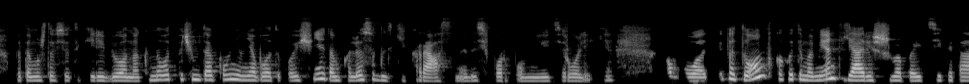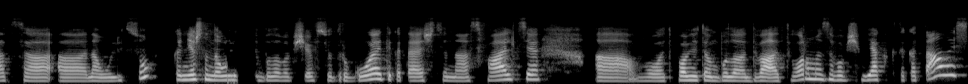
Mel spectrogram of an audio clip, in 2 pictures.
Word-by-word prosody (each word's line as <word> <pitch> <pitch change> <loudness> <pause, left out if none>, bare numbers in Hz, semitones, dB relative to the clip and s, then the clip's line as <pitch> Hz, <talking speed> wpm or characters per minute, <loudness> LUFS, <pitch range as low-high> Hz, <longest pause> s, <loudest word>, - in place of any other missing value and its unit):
потому 185 0 -4
что 195 +2 -7
всё-таки 180 0 -8
ребёнок. 175 -2 -1
Но, 200 +1 -2
вот, 220 0 -3
почему-то 225 -2 0
я - - +1
помню, 225 +2 -1
у - - -2
меня 195 -1 -1
было 185 0 -2
такое 180 0 -7
ощущение, 250 +7 -1
там 185 0 -2
колеса 205 +5 -3
были 190 -1 -4
такие 175 0 -19
красные. 165 -1 -3
До 180 - -7
сих - - -9
пор 175 0 -5
помню 160 0 -5
эти 165 +1 -11
ролики. 165 +4 -8 0.7
Вот, 165 -1 +1
и 245 - -13
потом 265 - +4
в 430 - -13
какой-то 230 -1 -2
момент 205 +9 +2
я 190 -4 +5
решила 185 0 +1
пойти 180 +1 -4
кататься, 175 -2 -1
а, 160 -1 +1
на 165 0 +1
улицу. 180 - -1 0.2
Конечно, 225 +2 +4
на 195 -1 +4
улице 200 0 +2 0.2
было 185 +1 -3
вообще 175 0 -2
всё 180 0 -6
другое, 185 +9 +3
ты 210 - -2
катаешься 175 0 -2
на 165 -2 -1
асфальте. 215 +6 +2 0.5
А, 160 -2 +2
вот, 165 0 -4
помню, 195 -1 +5
там 185 -3 0
было 175 -2 +2
2 165 -1 +5
тормоза, 225 +7 +1
в 205 - -4
общем, 200 +1 -3
я 210 - +6
как-то 205 -2 -15
каталась, 415 - +4
185 Hz, 190 wpm, -23 LUFS, 170-210 Hz, 0.7 s, я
